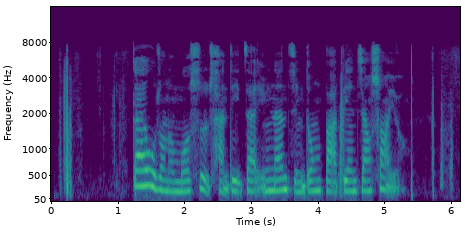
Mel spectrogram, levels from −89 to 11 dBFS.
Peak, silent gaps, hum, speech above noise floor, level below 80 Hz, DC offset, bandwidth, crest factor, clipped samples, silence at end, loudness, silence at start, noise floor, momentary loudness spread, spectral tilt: -2 dBFS; none; none; 43 dB; -66 dBFS; under 0.1%; 8.2 kHz; 26 dB; under 0.1%; 0.1 s; -27 LUFS; 0.2 s; -68 dBFS; 20 LU; -5.5 dB/octave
